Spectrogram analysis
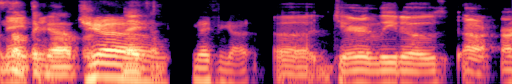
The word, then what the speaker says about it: Jared Leto: ] name stop it it's not leto it's jared leto stop it you [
